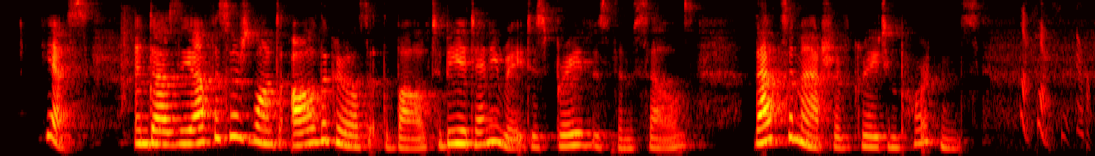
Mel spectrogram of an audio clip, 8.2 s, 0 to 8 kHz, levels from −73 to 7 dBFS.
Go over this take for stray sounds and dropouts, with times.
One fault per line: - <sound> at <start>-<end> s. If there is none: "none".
- chirp at 7.6-8.2 s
